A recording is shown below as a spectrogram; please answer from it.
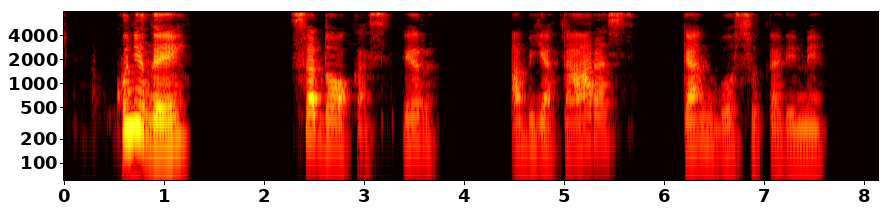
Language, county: Lithuanian, Klaipėda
